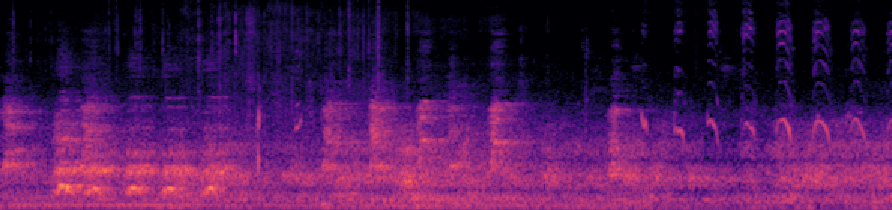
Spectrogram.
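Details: Five-week-old Cavalier King Charles Spaniel puppies, including a black one, give high, thin whines and yelps in quick, uneven succession.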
